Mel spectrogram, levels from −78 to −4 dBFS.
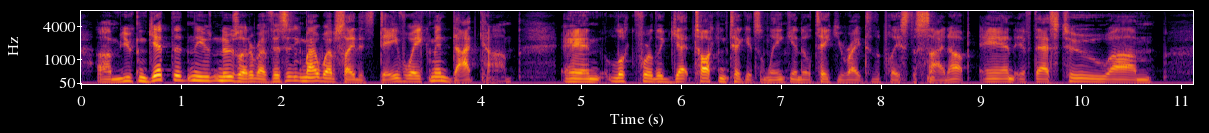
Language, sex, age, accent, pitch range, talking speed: English, male, 50-69, American, 110-150 Hz, 200 wpm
